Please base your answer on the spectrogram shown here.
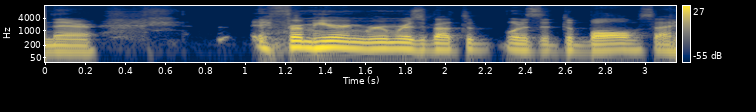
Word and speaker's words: Daboll: From hearing rumors about Daboll? Is that how you say it? Daboll? Daboll.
